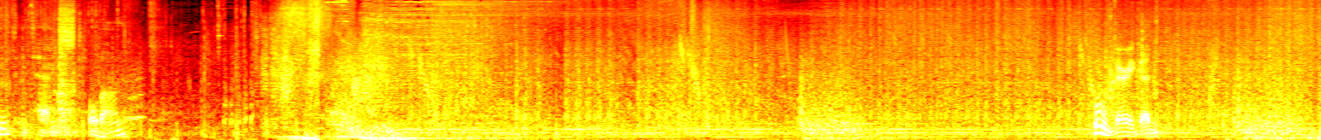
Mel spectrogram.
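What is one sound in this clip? Guns fire in short bursts.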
